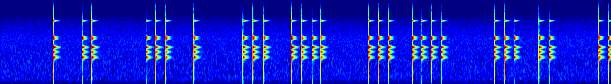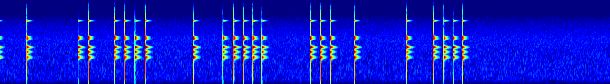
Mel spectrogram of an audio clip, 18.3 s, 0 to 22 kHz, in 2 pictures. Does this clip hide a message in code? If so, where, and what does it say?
Yes: tap code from 0.8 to 16.2 s, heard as taps on glass, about 6 knocks a second. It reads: BLOOMFIELD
